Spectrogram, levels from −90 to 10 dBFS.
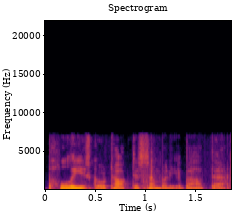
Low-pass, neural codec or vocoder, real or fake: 7.2 kHz; none; real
